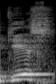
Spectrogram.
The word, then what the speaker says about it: guess: গেস, guard, গেস্ট, guitar, এই গেস, guard, গেস্ট, guitar এর প্রত্যেকটা ক্ষেত্রেই দেখা যাচ্ছে যে ইউ এর উচ্চারণ কোনো থাকছে না। যেমন GUESS, গেস, এখানে ইউর কোনো উচ্চারণ নেই।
